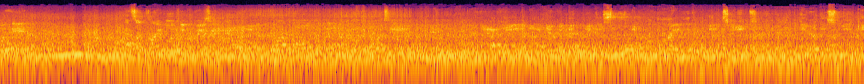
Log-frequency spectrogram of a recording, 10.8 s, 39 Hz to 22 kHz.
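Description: A pack of dirt modified race cars with V8 engines running at speed, a loud, steady, unbroken engine drone that echoes in an enclosed arena.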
